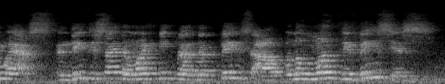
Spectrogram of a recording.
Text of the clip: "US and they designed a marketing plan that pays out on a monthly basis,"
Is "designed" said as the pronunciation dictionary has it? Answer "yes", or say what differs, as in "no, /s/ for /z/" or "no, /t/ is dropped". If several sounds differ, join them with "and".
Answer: no, /s/ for /z/ and /n/ is dropped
